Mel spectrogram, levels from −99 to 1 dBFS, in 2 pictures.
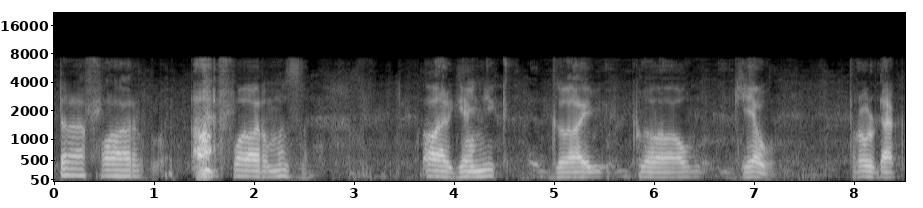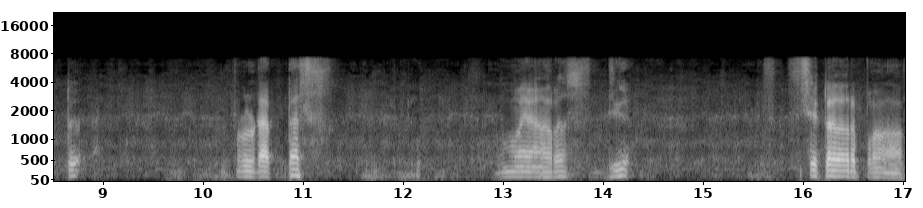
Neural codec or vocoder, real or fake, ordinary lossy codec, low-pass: codec, 24 kHz, 1.5 kbps, HILCodec; fake; none; 7.2 kHz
